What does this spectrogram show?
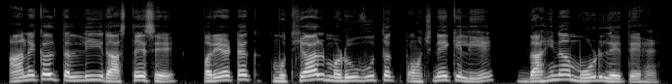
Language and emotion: Hindi, neutral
